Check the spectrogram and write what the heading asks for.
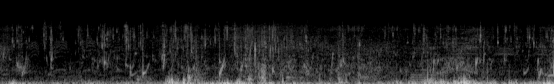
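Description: Water splashing and sloshing, irregular and choppy, as a large fish thrashes at the surface in shallow water against a bamboo polo fish trap.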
